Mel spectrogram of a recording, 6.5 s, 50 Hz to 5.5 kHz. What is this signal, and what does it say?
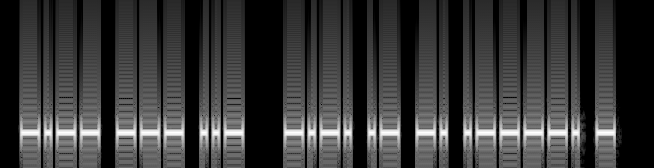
Morse code, heard as a keyed tone, about 20 wpm, 600 Hz. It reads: YOU CAN'T
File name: CW / Practice / EnglishSayings20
